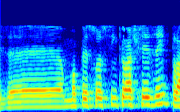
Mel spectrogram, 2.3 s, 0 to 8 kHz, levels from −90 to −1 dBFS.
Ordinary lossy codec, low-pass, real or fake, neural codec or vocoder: AAC, 16 kbps; 7.2 kHz; real; none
